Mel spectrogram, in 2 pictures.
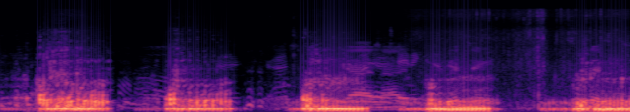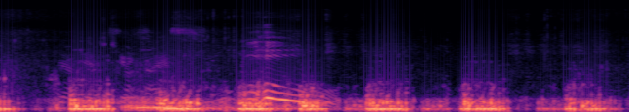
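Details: Lion roaring: a series of deep, low, rumbling grunts in short bursts, about a dozen in quick succession, each roughly a second apart, loud and coarse with little high-pitched content.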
